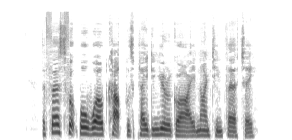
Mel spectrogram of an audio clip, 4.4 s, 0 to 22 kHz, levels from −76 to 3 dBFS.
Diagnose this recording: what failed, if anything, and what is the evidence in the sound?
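Codec stage: s sounds turn gritty and lispy throughout, with nothing above 15.5 kHz, likely HE-AAC compression rebuilding the treble from copied lower bands at a low bitrate.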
